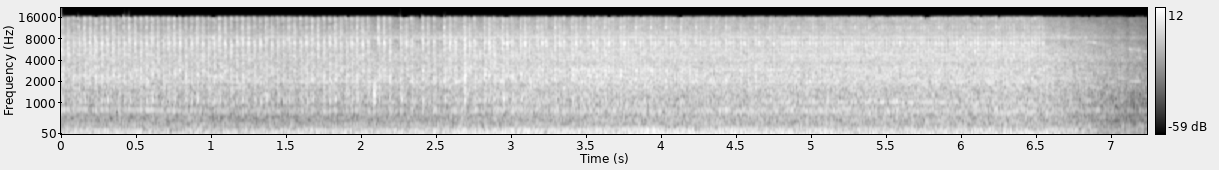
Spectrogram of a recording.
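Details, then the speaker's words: Nissan NV350 diesel with heavy vibration and no check engine light: lumpy idle clatter at about four pulses a second; cylinders 2 and 3 react weakly when unplugged, and a leak at those injectors is suspected. Rough idle. "so sa 2 and 3 mga Bossing may reaction siya pero sobrang hina ibig sabihin may problema onong dalawang injector tapos Napansin ko lumalagapak titingnan natin kung may singaw yun"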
